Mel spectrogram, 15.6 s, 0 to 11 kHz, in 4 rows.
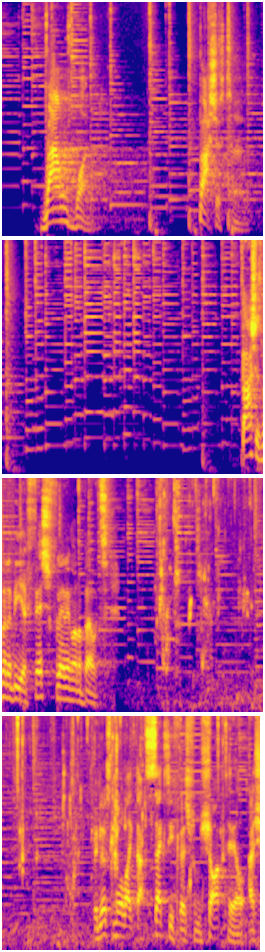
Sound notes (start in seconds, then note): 10.0 splashing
